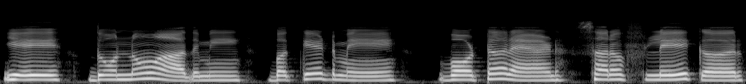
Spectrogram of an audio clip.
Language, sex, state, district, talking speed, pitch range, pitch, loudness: Hindi, female, Punjab, Fazilka, 70 wpm, 195-225 Hz, 210 Hz, -13 LUFS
